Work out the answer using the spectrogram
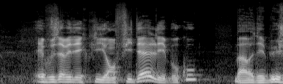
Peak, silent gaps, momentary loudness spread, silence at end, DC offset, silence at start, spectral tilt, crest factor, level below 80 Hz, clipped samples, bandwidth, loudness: -2 dBFS; none; 11 LU; 0 s; under 0.1%; 0.35 s; -5 dB/octave; 16 dB; -48 dBFS; under 0.1%; 18 kHz; -17 LUFS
